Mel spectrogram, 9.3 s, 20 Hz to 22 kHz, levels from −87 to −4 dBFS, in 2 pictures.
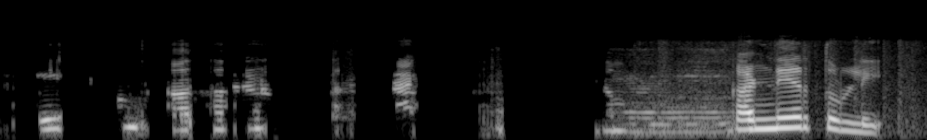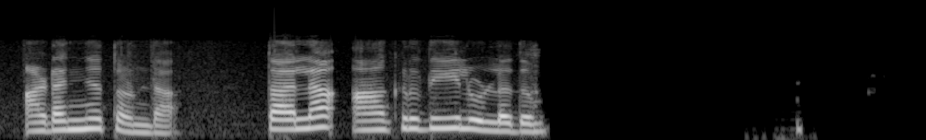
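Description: The echo canceller likely could not tell the talker from loudspeaker echo while both sides spoke, so speech is suppressed in double talk from 0.13 to 3.12 s. The voice dips by up to about 40 dB. Within that stretch, the other side's voice leaks through at 0.64–0.76 s and 1.73–2.51 s. Residual echo the canceller likely missed comes through as a faint second voice about 25 dB under the speech. It returns at 3.12–3.67 s, slightly louder at about 20 dB down, and as a brief scrap at 7.30–7.35 s. From 7.85 s to the end, double-talk suppression likely strikes again, pulling the speech down by as much as about 40 dB.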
